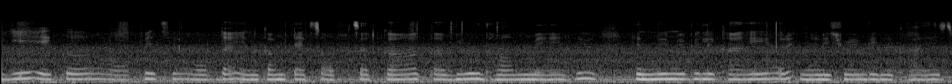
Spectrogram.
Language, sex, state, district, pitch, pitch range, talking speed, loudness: Hindi, female, Chhattisgarh, Kabirdham, 230 Hz, 225-245 Hz, 145 wpm, -27 LUFS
